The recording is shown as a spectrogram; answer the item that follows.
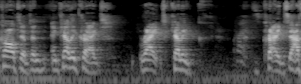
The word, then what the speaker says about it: Kreitz: But one of the main reasons I got behind Carl Tipton and Kelly Kreitz, Kreitz, I said it right, is because when I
